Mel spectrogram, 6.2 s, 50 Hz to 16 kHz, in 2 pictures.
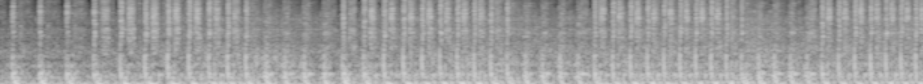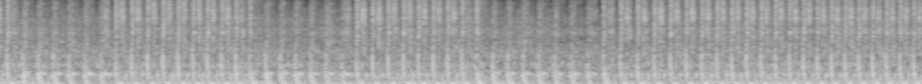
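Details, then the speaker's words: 1963 Wheel Horse 753 garden tractor single-cylinder engine, first start after sitting, with the carburetor, ignition coil, air filter and spark plug replaced: a fast, even bark with crisp firing and no misses, running properly with the points sparking correctly. "and it runs all right now I know the doesn't work so I'm going to have to get that replaced but the thing is running if you see the points the points are sparking or good when they should"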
